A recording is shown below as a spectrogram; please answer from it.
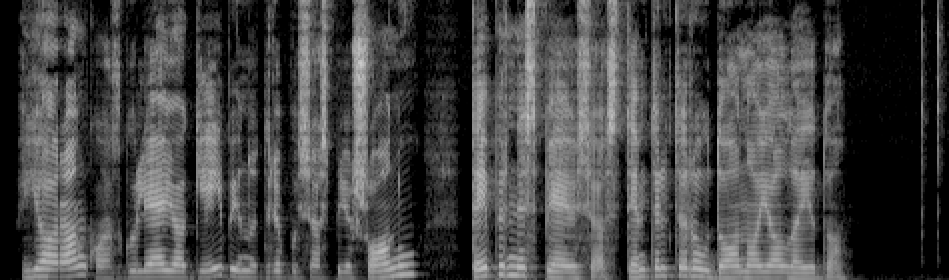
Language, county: Lithuanian, Alytus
